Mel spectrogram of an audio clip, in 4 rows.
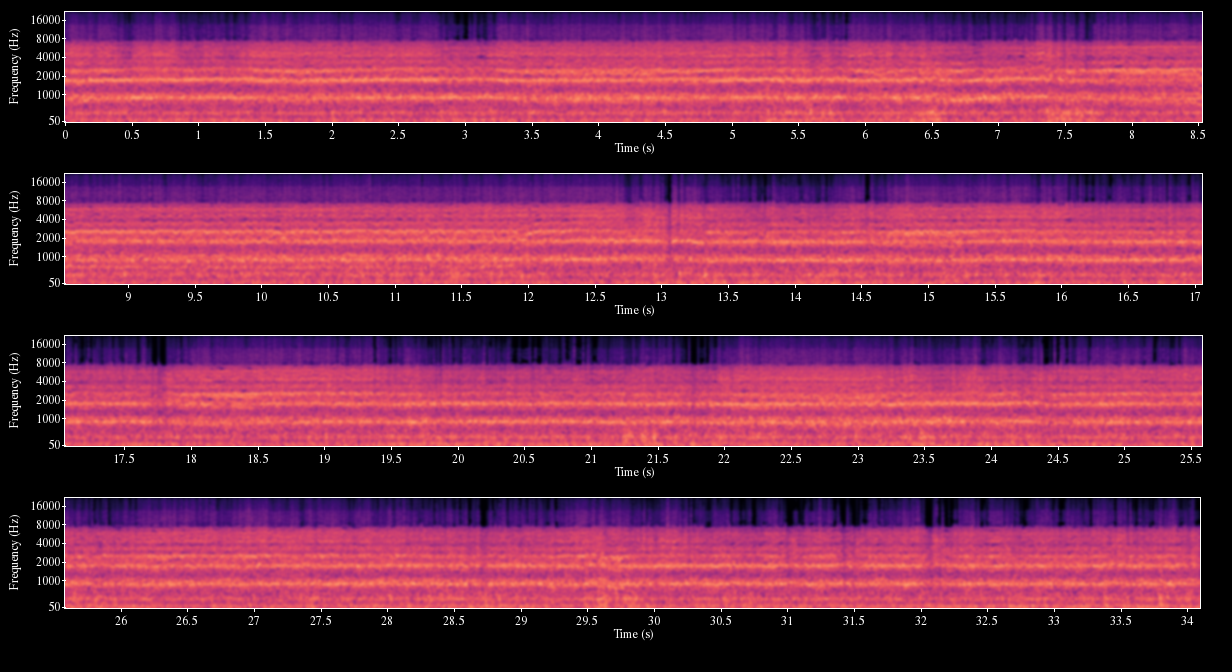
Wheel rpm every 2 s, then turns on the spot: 230, 230, 220, 220, 200, 200, 230, 220, 230, 230, 230, 220, 230, 230, 230, 230, 230.
none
